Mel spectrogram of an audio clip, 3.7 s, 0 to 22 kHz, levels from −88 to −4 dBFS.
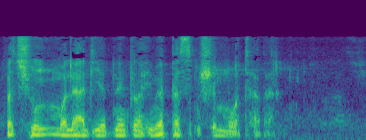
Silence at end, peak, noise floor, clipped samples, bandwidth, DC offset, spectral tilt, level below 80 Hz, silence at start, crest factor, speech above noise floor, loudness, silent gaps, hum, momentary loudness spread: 0.25 s; -2 dBFS; -46 dBFS; under 0.1%; 7.8 kHz; under 0.1%; -5 dB/octave; -54 dBFS; 0.05 s; 18 dB; 26 dB; -19 LUFS; none; none; 13 LU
